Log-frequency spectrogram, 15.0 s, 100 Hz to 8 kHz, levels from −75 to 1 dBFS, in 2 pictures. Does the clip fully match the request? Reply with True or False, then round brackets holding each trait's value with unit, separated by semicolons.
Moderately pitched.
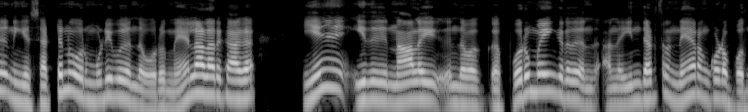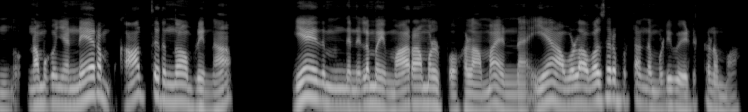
True (150 Hz)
